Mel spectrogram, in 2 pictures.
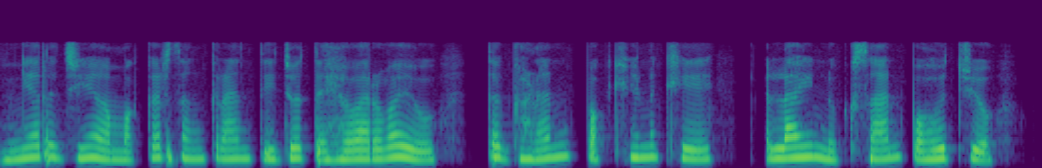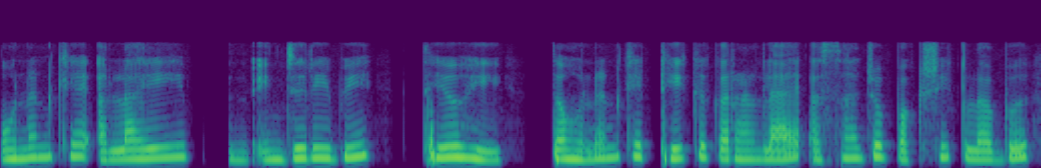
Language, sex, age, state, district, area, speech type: Sindhi, female, 18-30, Gujarat, Junagadh, rural, spontaneous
